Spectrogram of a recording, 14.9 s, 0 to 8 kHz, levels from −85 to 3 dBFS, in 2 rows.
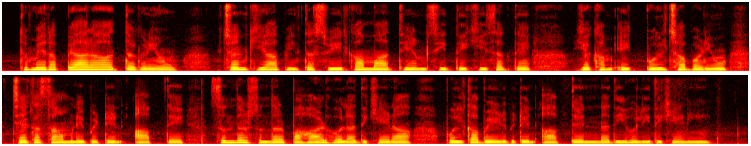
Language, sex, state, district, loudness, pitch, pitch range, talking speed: Garhwali, female, Uttarakhand, Uttarkashi, -21 LUFS, 180 Hz, 175-190 Hz, 145 wpm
